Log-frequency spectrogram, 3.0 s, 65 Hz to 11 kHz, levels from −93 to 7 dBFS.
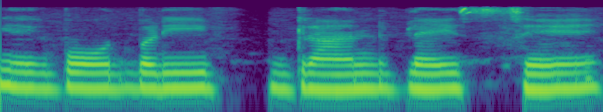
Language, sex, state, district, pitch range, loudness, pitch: Hindi, female, Uttar Pradesh, Ghazipur, 190-195 Hz, -14 LUFS, 195 Hz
